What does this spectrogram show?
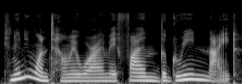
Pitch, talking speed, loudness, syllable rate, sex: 190 Hz, 270 wpm, -16 LUFS, 5.9 syllables/s, female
